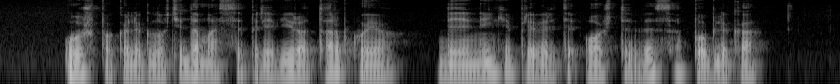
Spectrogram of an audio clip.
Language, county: Lithuanian, Tauragė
